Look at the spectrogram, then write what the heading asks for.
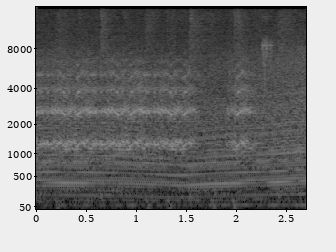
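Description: A toy car in Table Top Racing drifts with continuous tire skidding and squeal over a busy engine drone, loud and close, with no talk.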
